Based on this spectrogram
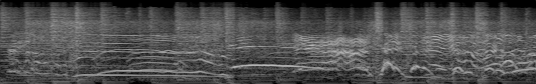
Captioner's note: girls cheer and laugh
